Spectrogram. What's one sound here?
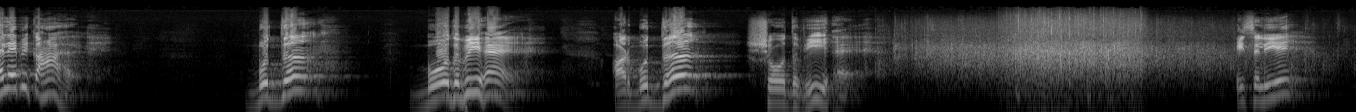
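An elderly man speaks forcefully through a microphone.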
